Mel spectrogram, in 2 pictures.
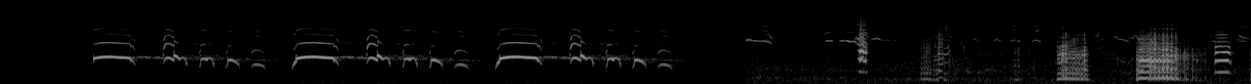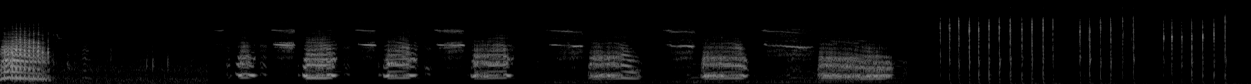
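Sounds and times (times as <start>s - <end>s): eagle whistled chirps: 15.2s - 17.2s, 18.0s - 18.4s, 19.1s - 20.7s.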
